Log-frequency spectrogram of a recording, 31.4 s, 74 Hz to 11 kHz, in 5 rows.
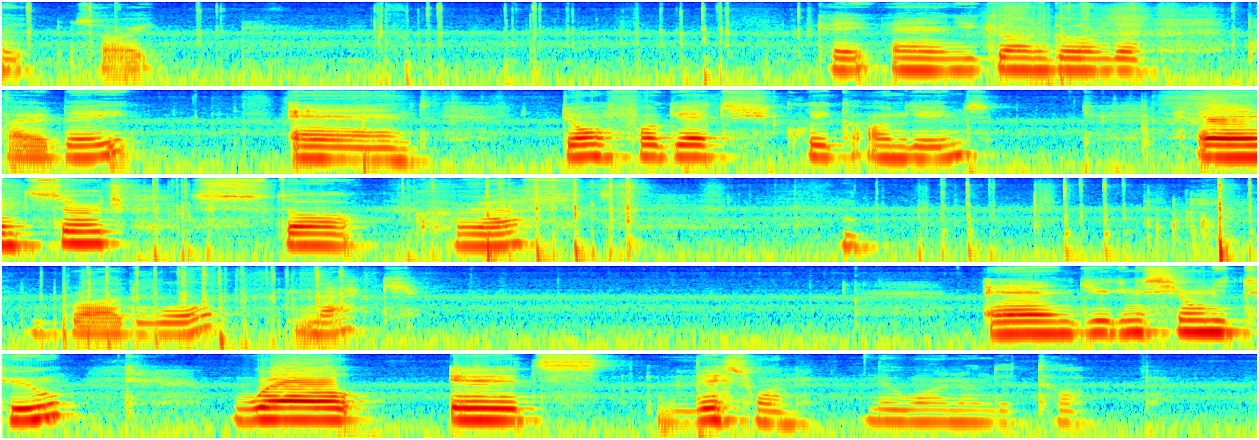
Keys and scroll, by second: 3.5 super+t, 6.1 Return, 20.2 typing, 20.4 Return.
